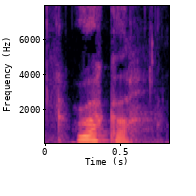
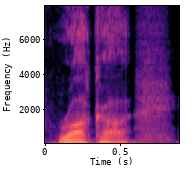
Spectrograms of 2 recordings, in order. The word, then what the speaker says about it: Raqqa: And he was actually following Kurdish soldiers who are now, he reports, I believe he said about 20 miles or so from Raqqa. Is that how you pronounce it, by the way? – Raqqa. – Raqqa.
